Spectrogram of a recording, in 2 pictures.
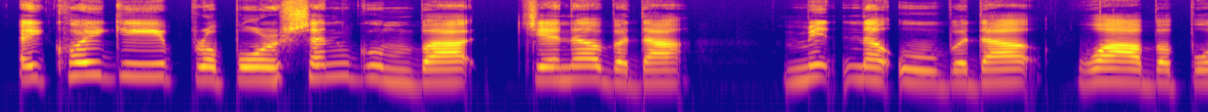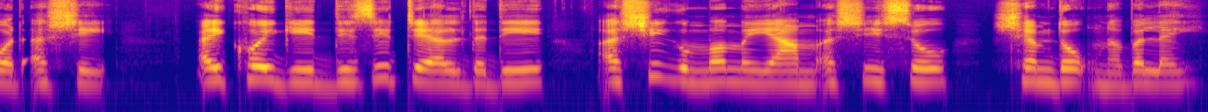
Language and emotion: Manipuri, neutral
